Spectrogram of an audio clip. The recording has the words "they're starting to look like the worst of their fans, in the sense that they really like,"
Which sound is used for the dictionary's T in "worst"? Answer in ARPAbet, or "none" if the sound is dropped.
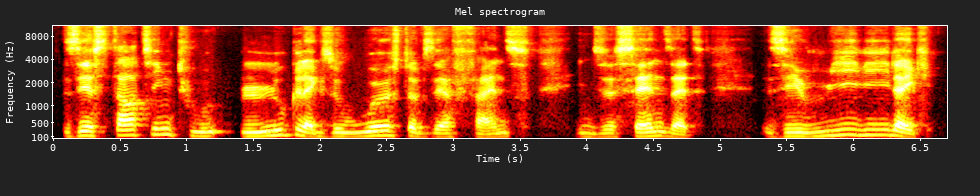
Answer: T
